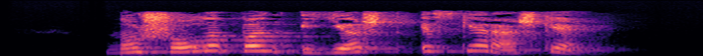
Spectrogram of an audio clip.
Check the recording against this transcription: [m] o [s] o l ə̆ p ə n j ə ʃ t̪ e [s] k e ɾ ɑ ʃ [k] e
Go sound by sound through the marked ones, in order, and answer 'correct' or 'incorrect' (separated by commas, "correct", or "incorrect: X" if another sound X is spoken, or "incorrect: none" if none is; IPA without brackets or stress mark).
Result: incorrect: n, incorrect: ʃ, correct, correct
